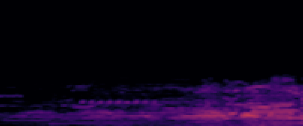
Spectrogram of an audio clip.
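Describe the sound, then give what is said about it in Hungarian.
Startled ducks quack on dark water at dusk among fir trees. The calls are faint and nasal, grow a little louder toward the end and come alone, without voices. “A kacsák. Feliesztettem a kacsákat.”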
